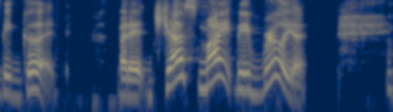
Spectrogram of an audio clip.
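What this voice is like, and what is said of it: Usual voice. Nothing is said of it.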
